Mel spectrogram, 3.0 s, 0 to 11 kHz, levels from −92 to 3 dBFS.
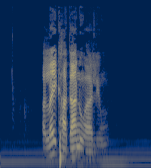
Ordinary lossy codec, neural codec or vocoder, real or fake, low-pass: MP3, 96 kbps; none; real; 9.9 kHz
